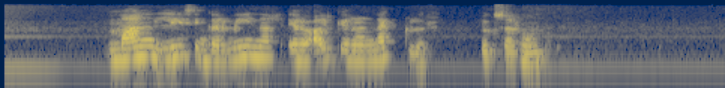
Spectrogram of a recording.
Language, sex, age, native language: Icelandic, female, 50-59, Icelandic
